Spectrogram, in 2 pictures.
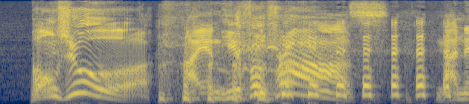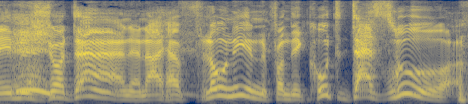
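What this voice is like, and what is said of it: Put-on French accent. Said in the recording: “you got to bust out your French accent”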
